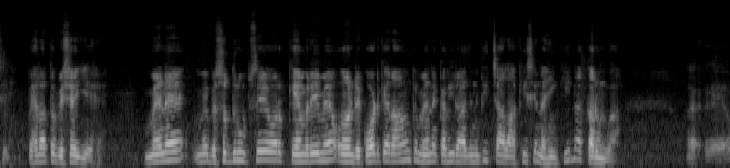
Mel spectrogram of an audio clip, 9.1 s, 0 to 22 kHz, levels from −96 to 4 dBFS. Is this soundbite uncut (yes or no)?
yes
